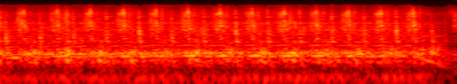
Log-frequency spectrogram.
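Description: A sewing machine running steadily at a slow pace, stitching cotton binding onto a quilted oven mitt, with an even, rapid mechanical whir and clatter close to the microphone.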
